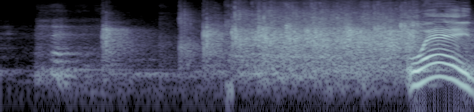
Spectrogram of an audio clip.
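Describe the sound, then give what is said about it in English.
A church audience starts clapping in scattered bursts that quickly swell into steady, dense applause to give God the glory, with a voice calling out over it near the end. “I'll tell you how we clap to the Lord.”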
